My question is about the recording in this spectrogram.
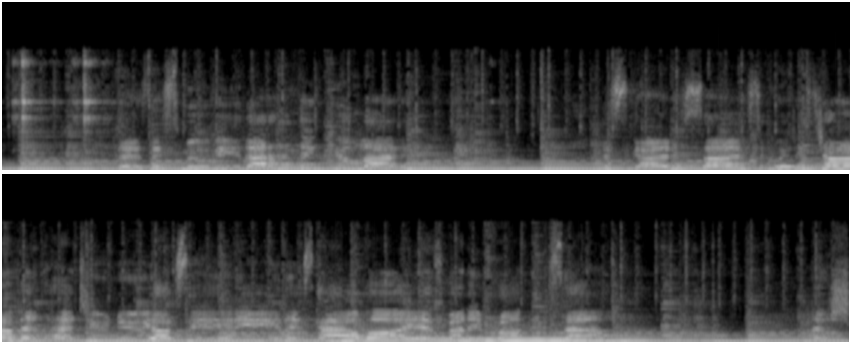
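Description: Live acoustic band playing: acoustic guitar and keyboard with percussion, and a woman singing wavering notes, holding one long note near the end.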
